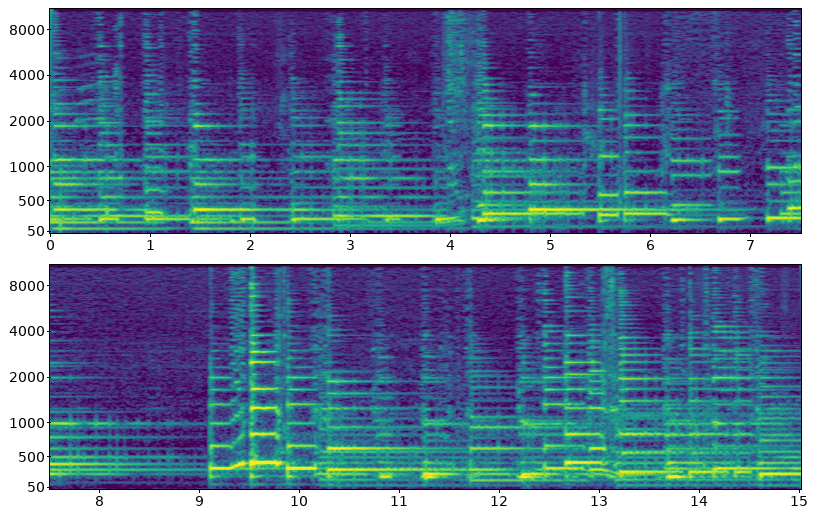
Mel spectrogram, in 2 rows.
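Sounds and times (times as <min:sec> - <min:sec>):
plucked string music: 0:00.0 - 0:15.0.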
